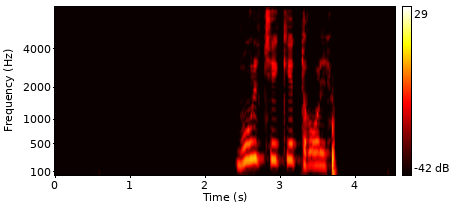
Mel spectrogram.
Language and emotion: Russian, neutral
